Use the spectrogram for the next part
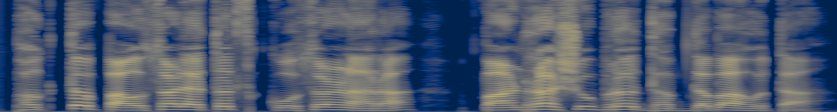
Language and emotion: Marathi, neutral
